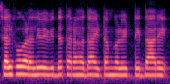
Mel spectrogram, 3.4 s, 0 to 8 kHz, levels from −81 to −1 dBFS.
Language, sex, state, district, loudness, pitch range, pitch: Kannada, female, Karnataka, Bidar, -18 LUFS, 215-230 Hz, 220 Hz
